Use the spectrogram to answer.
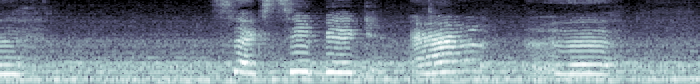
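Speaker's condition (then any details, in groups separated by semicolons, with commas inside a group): Ataxia; degenerative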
